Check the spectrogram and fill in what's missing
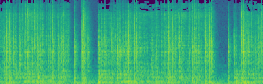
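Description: Long acrylic nails tap rapidly across a large, solid, flat panel of silver mirror-like glass mosaic tiles. The result is a dense stream of crisp, bright clicks with very short ring, plus a little low rumble underneath and brief pauses between bursts.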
